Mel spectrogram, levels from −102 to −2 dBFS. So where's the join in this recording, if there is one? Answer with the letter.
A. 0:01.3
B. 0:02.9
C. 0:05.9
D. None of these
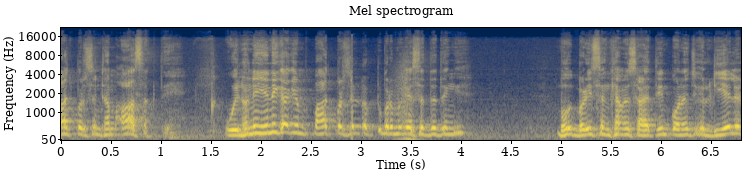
B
